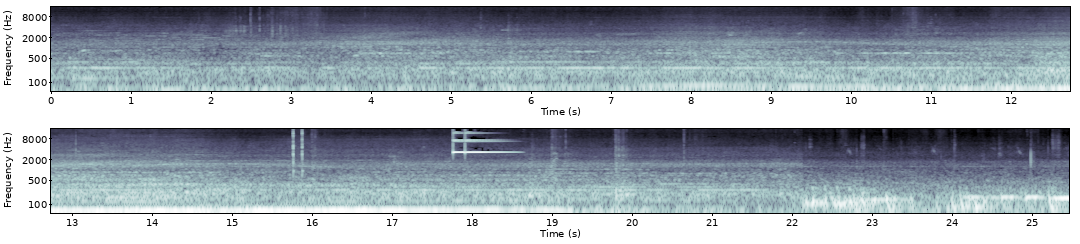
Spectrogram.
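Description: Street noise of truck engines running, a steady low hum beneath a heavier rumble that swells through the middle and then eases off. A brief high metallic ring comes about three-quarters of the way in.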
